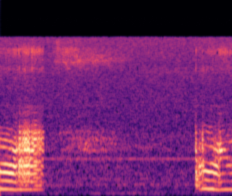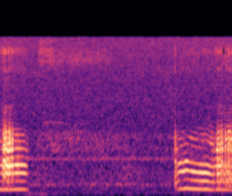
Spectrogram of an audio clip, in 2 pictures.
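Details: Soffie, a pug, snoring while asleep: three nasal, whistling snore bursts, each under a second long, with a wavering tonal edge, repeating about every three seconds between quiet breaths.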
